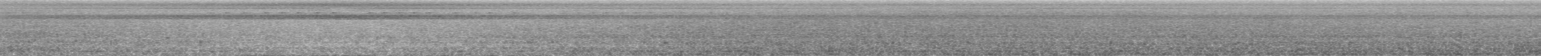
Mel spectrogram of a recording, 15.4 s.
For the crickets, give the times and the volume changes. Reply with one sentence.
The crickets can be heard from 0.0 to 15.3 s, getting quieter.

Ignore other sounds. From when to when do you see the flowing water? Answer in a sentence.
You can hear the flowing water from 0.0 to 15.3 s.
